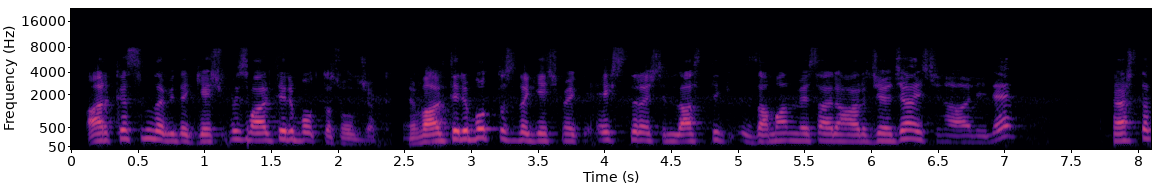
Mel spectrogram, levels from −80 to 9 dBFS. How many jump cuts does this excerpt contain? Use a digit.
2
